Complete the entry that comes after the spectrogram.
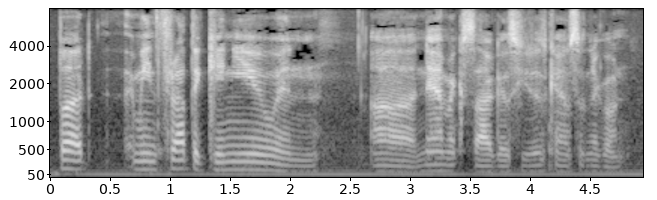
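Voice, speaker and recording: A man's voice: fairly low pitch, fairly even intonation, normal speed, sharp tone, low-quality recording. A young man in casual podcast chat, chatty, with lots of fillers and frequent laughter.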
